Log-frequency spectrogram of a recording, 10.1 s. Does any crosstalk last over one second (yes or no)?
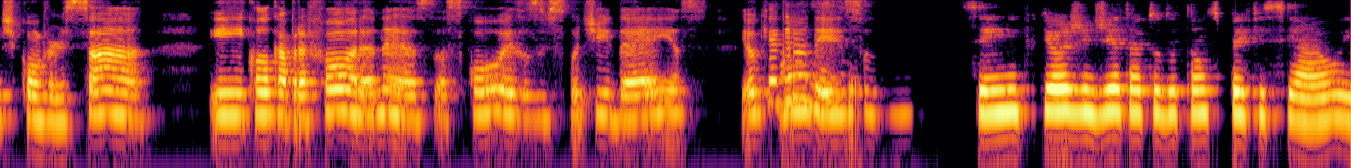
no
